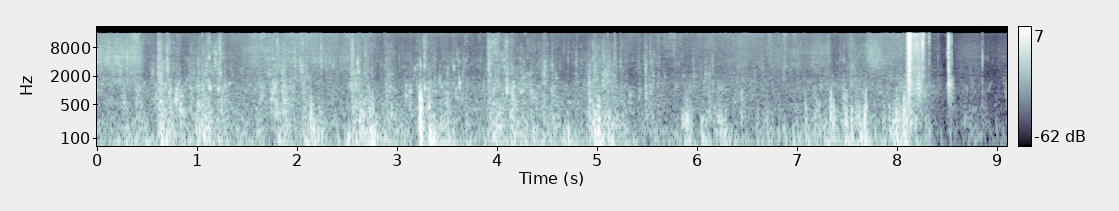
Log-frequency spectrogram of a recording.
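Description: Waves splash and slap against a small boat.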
